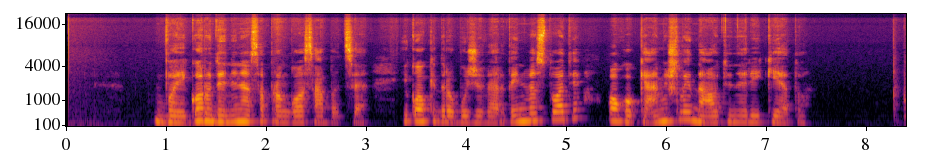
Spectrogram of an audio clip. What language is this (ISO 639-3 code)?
lit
